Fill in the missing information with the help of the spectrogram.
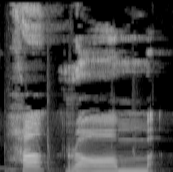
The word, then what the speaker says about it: حرام: And there is ha at the beginning, okay? حرام, حرام. And remember, Arab people, they pronounce ra like this way. That strong ra. Actually, strong any letter.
